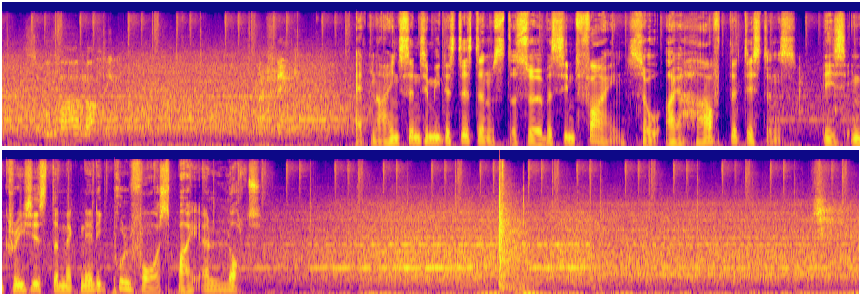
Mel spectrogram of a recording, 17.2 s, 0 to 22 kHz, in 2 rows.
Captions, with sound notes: - So far nothing... I think... At 9 centimeters distance the server seemed fine so I halved the distance. This increases the magnetic pull force by a lot. [RATTLING THUD!]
